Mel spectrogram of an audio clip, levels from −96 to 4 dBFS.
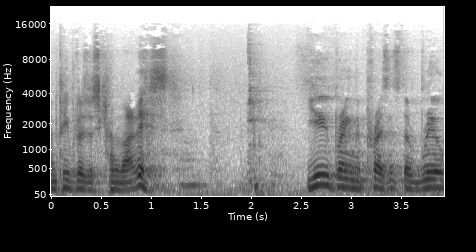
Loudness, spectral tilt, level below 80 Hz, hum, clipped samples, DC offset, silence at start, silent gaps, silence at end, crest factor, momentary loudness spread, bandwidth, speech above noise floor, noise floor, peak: -19 LUFS; -5.5 dB/octave; -42 dBFS; none; under 0.1%; under 0.1%; 0 s; none; 0 s; 18 dB; 18 LU; 13.5 kHz; 21 dB; -39 dBFS; -2 dBFS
